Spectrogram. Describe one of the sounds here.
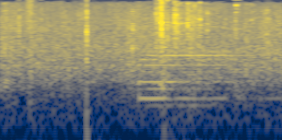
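A short chime rings out.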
